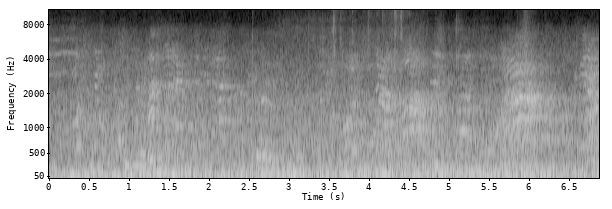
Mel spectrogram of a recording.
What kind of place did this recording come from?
residential area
